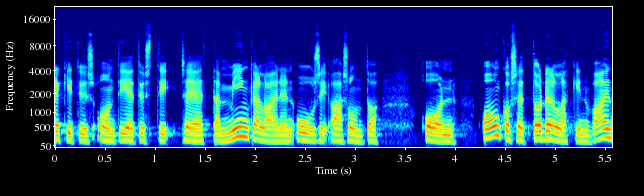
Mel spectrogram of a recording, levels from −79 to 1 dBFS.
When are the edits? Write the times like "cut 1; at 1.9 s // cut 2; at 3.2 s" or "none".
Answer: cut 1; at 1.3 s

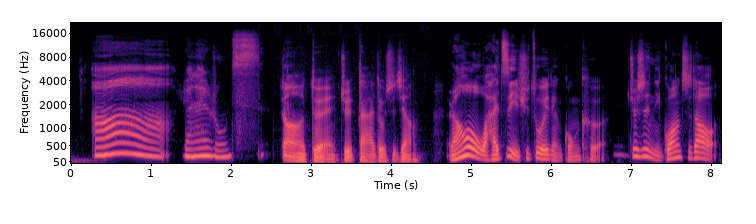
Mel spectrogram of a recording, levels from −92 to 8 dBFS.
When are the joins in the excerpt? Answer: none

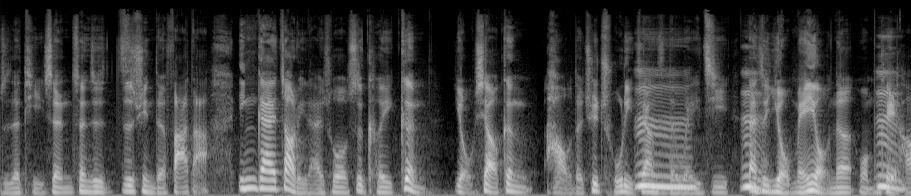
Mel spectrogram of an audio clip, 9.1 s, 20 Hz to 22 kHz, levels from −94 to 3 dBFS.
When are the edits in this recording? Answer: cut 1; at 5.4 s

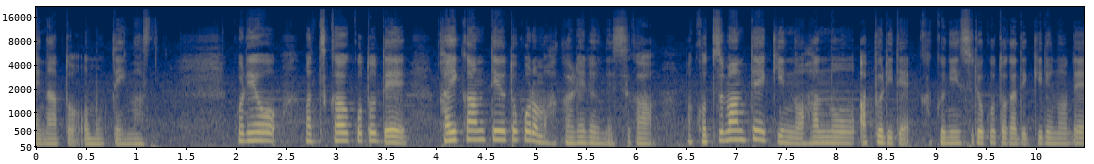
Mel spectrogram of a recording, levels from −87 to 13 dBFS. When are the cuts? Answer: cut 1; at 4.0 s

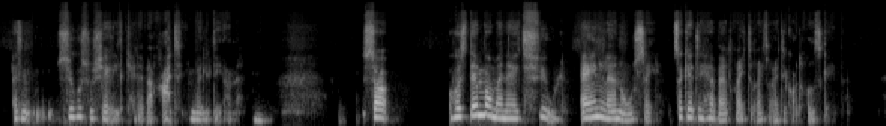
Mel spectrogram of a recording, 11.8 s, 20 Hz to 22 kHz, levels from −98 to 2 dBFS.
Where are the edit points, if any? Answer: none

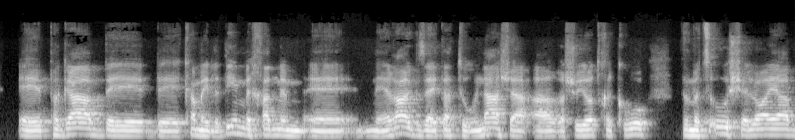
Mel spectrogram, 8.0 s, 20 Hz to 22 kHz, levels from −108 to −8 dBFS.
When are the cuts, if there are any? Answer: none

